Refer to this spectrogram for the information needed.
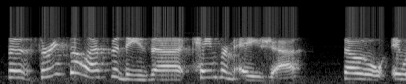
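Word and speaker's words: sericea lespedeza: So our next topic here, and I'll let you pronounce it because, again, I Serratia Lepidesa. I can't control. I still think I butchered that. – Serratia Lepidesa.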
